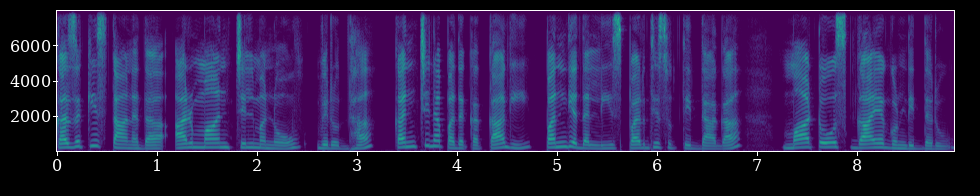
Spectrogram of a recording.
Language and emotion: Kannada, neutral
